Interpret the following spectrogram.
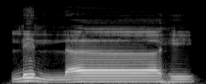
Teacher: লিল লাম খাড়া জবর লা হা জের হি লিল্লাহি এখানে দেখুন আল্লাহ শব্দের লামের আগের হরফে জের রয়েছে এটা পাতলা করে উচ্চারণ করতে হবে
